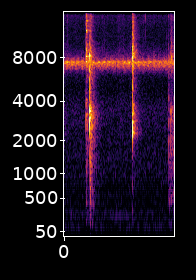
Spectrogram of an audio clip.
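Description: Three sharp plastic clicks from marker pens being handled and uncapped, two close together about half a second in and a third about a second and a half in, over a faint steady high-pitched whine.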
